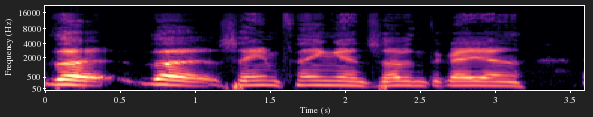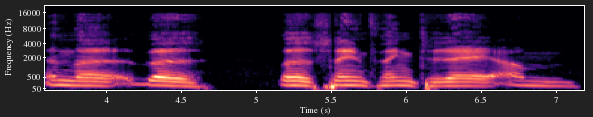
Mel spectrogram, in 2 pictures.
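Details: Man's real speech impediment with coordination differences, self-described; he says practice may make him clearer over the years but the differences persist; speech impediment (disfluent speech).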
